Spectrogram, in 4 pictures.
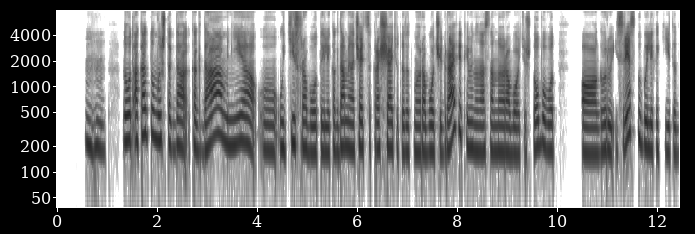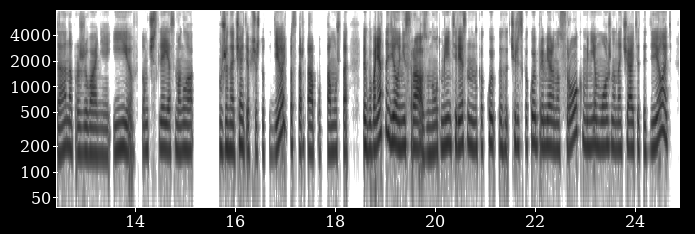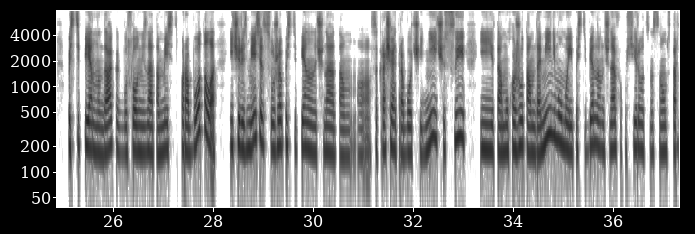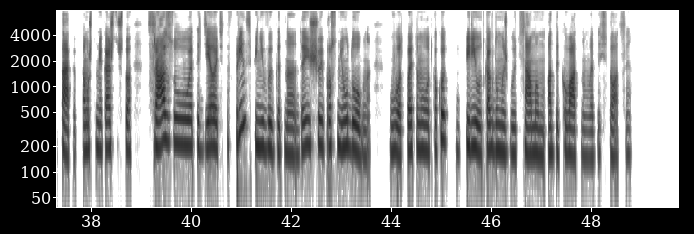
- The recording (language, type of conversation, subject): Russian, advice, Какие сомнения у вас возникают перед тем, как уйти с работы ради стартапа?
- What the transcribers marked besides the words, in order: none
